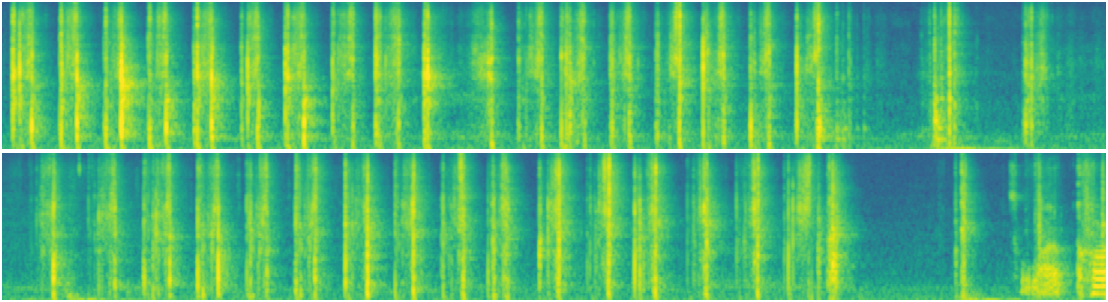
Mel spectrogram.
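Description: A deck of tarot cards is shuffled close up in quick, crisp bursts of riffling and flicking, with brief pauses between runs.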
